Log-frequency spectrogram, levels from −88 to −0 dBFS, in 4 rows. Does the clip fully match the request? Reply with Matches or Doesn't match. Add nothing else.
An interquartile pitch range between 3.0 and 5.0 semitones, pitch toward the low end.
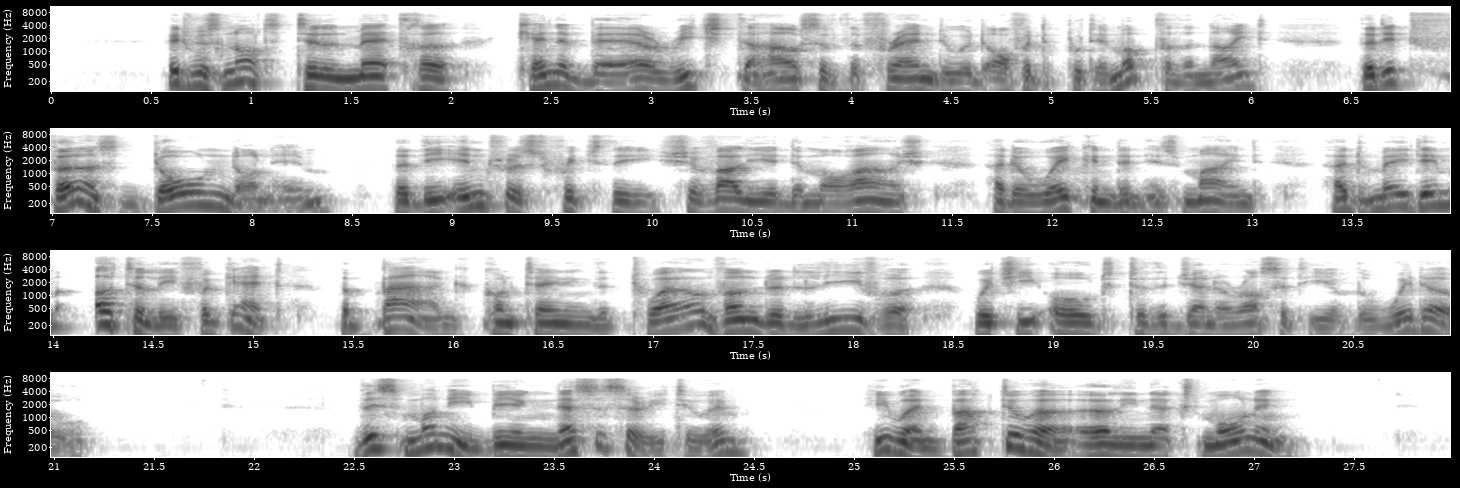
Doesn't match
